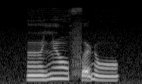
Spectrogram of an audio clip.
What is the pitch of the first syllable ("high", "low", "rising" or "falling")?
low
